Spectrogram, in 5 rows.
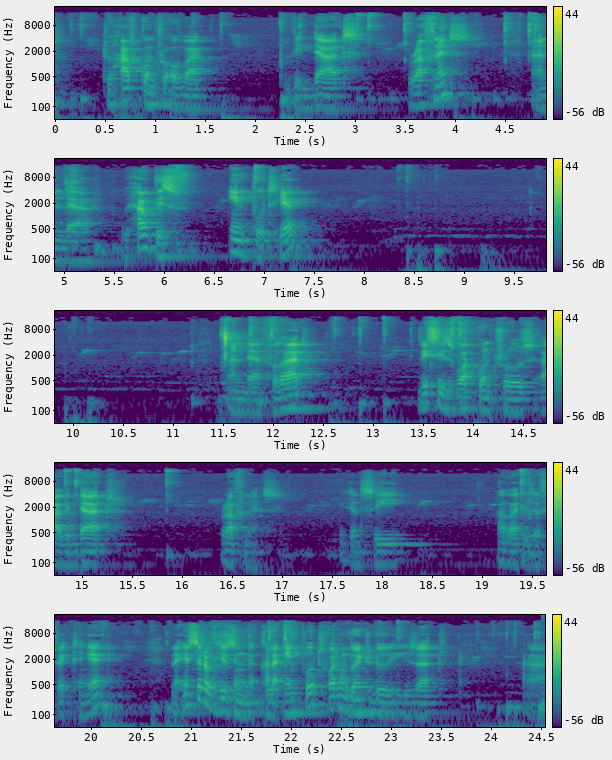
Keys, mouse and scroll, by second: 0.0 ctrl+space, 2.1 ctrl+s, 2.2 n, 6.1-15.8 drag.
